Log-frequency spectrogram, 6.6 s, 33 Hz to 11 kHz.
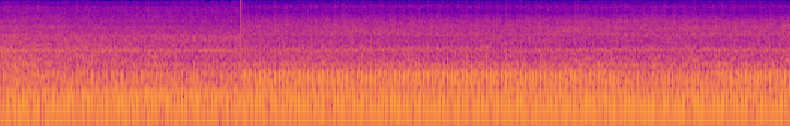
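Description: Yamaha R6 sport bike's inline-four engine running as the bike is ridden, a steady even note. About two seconds in there is a click and the engine note shifts, where two ride recordings are joined.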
